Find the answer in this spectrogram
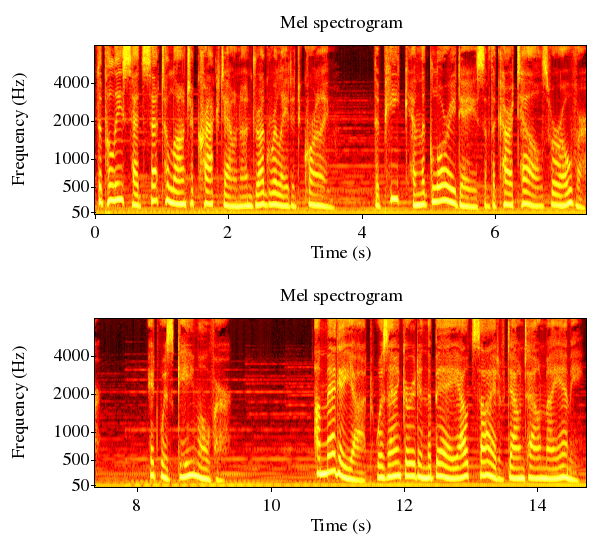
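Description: A woman's voice: mid-range voice, lively intonation, unhurried, warm tone, soft background music. A woman narrating a scripted crime audio drama.

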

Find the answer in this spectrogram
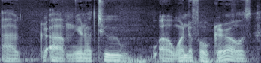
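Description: Very deep-voiced halting male co-host. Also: darkish tone, slight background noise. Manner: halting, lots of fillers and backchannels. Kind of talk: casual interview.

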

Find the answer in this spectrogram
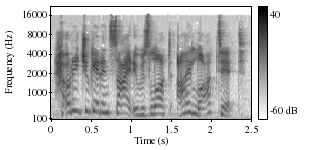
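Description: Casting: actress for hostile female survivor, post-apocalyptic audio drama. Higher register, demanding, coarse-tongued, music underneath. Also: normal speed, a bit bright. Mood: hostile, suspicious. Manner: confrontational, foul-mouthed, demanding. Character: hostile, suspicious woman survivor guarding her shelter.

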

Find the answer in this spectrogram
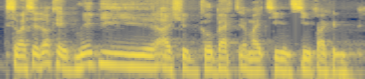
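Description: Older man from Jamaica, Jamaican first language, interview guest; mellow, husky voice, halting delivery with a long reverb. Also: medium pitch, expressive. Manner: halting, many restarts and repeated words. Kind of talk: reminiscing interview talk.

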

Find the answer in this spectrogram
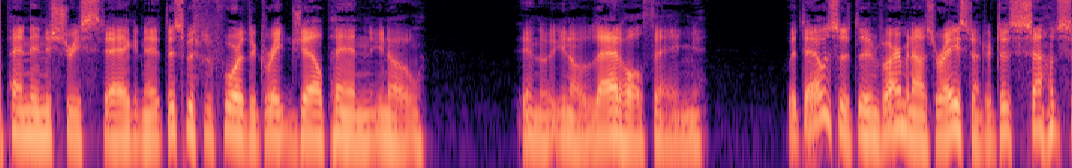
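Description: A man in his forties with a gravelly, creaky voice at a middling pitch, recorded very dry. He hosts a bedtime podcast as a casual ramble, wandering and stumbling over his phrases, often leaving a thought half finished. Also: no echo. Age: 40s. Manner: meandering, halting, repeats and trails off mid-thought. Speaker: sleep podcast host.

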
